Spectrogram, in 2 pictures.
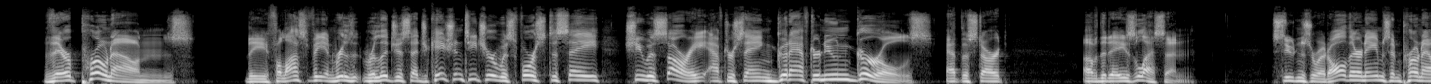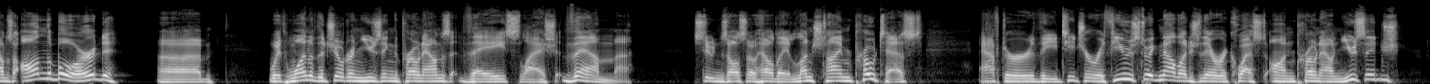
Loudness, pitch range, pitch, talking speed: -12 LUFS, 130-185 Hz, 150 Hz, 140 wpm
